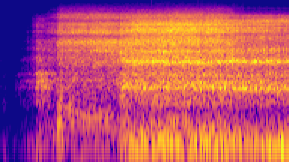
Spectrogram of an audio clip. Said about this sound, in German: Das war ausatmen.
